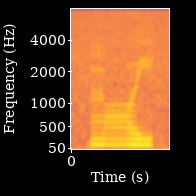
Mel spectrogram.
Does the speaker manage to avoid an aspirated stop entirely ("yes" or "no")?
yes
